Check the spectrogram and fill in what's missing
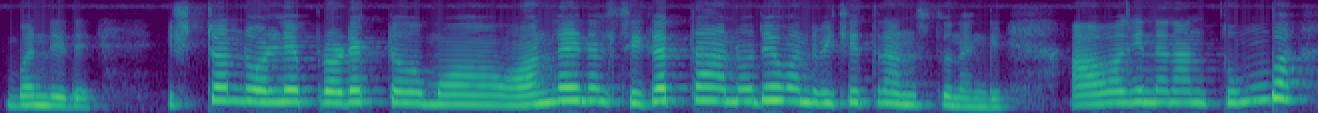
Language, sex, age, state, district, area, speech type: Kannada, female, 30-45, Karnataka, Shimoga, rural, spontaneous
